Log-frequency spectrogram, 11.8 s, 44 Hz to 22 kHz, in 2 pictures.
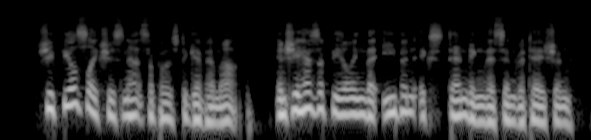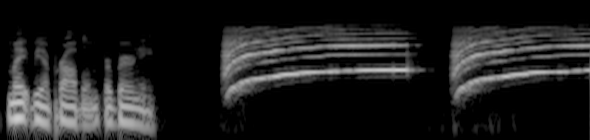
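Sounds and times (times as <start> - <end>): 
speech: 0.4 - 7.5
electronic alarm wailing in a warehouse: 8.1 - 11.8.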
